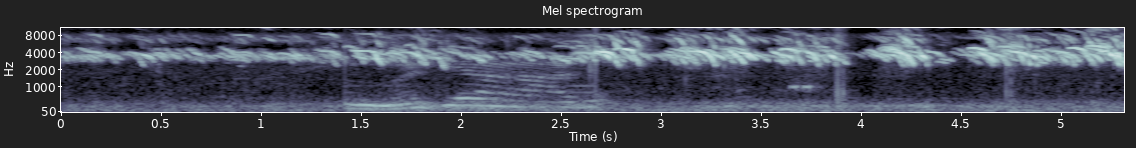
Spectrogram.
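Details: High-pitched peeping from a group of baby chicks, a steady overlapping chatter that grows louder toward the end, with brief human speech in Telugu early on.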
